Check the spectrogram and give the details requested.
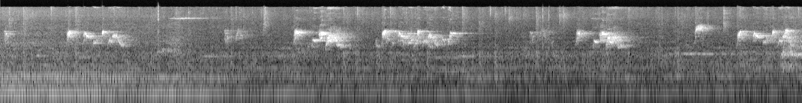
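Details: Caged two-month-old red-whiskered bulbul sings a string of short, lively warbled phrases, each a quick cluster of chirpy slurred notes, repeated roughly once a second. A low rumbling background fades out after the opening seconds.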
